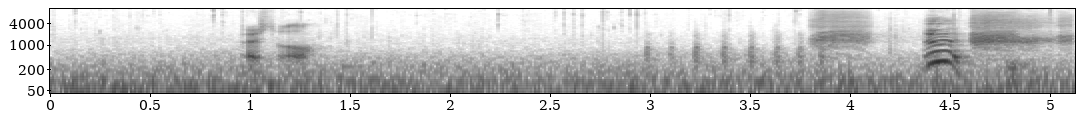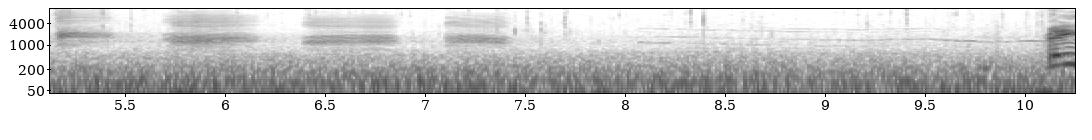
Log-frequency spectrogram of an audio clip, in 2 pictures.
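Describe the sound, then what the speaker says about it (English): Crows or ravens caw in the video game Bramble, several harsh calls clustered mid-clip over a low rumbling ambience, with a person talking throughout. "Ravens, or crows for that matter, we're supposed to be friends."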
